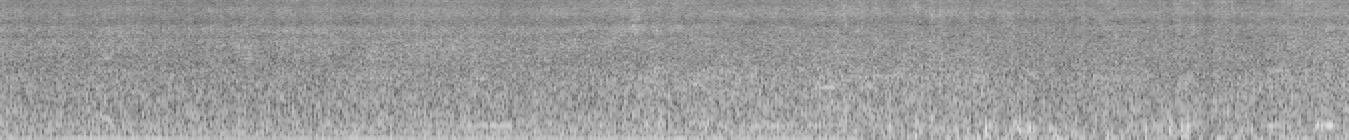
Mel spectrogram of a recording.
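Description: Tour boat's engine running steadily as the boat cruises, a constant low hum, with the rush of wind and water over it.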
